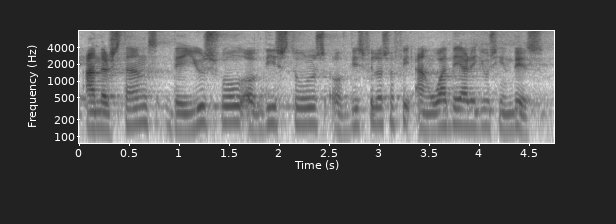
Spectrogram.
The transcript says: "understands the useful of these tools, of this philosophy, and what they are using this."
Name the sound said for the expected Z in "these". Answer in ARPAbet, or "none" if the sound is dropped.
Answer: S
